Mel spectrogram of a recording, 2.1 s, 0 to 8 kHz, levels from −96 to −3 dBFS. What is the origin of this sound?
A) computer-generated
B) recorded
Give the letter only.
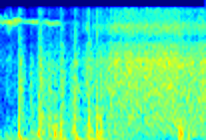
A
